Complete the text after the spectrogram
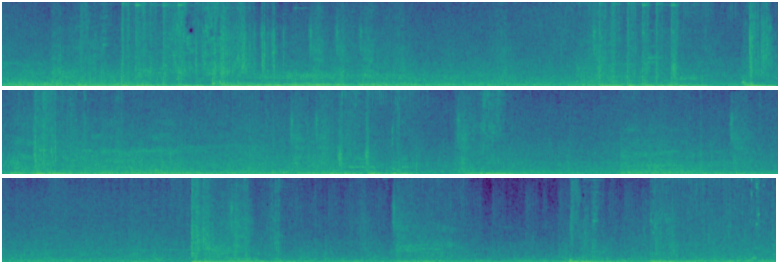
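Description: A heavy gun fires in loud bursts.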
